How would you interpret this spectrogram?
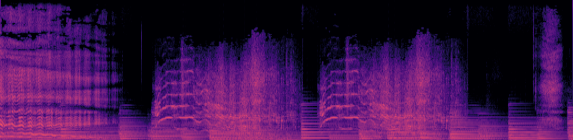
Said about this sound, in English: Let's go over and neigh with the horse. Neigh!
